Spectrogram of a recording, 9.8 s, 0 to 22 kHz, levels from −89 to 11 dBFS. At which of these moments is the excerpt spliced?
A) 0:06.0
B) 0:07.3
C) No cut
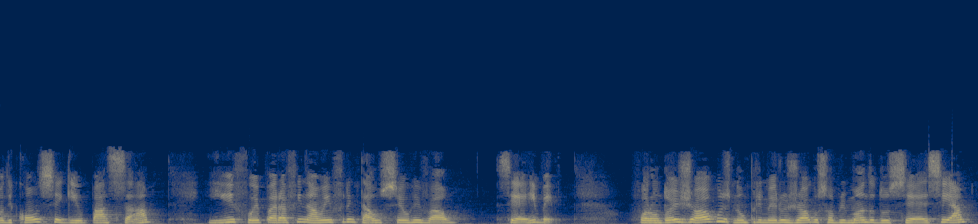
B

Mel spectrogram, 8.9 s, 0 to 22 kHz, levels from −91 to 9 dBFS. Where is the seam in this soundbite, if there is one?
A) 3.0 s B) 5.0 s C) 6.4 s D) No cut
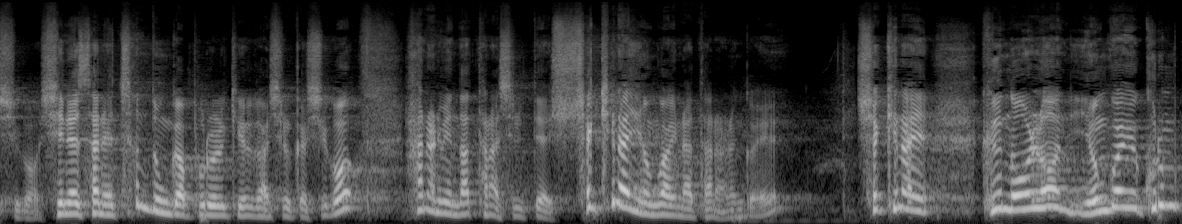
A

